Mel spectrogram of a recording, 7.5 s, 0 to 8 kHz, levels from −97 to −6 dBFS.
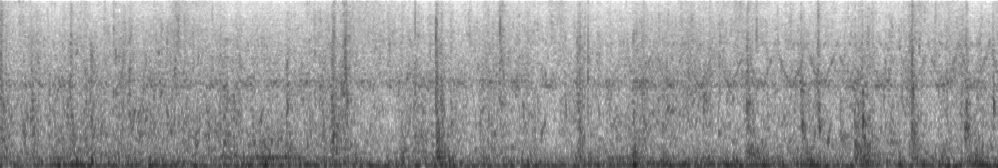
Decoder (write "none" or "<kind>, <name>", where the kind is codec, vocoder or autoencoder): vocoder, Vocos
